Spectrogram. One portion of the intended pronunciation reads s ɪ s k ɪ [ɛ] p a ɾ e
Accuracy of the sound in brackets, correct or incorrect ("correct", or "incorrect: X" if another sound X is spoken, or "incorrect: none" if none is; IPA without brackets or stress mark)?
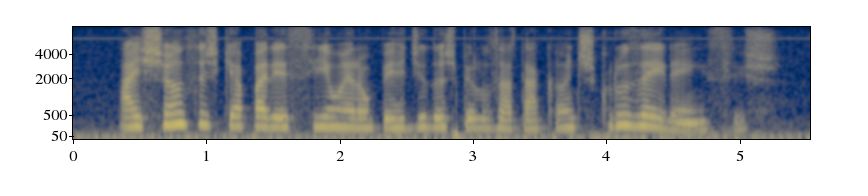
incorrect: a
